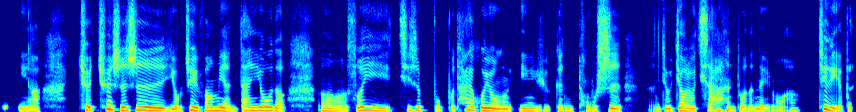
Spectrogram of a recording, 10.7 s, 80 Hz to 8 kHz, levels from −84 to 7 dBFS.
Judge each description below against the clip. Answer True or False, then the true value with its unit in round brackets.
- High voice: True (205 Hz)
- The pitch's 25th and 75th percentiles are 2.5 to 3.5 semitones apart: False (4.3 semitones)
